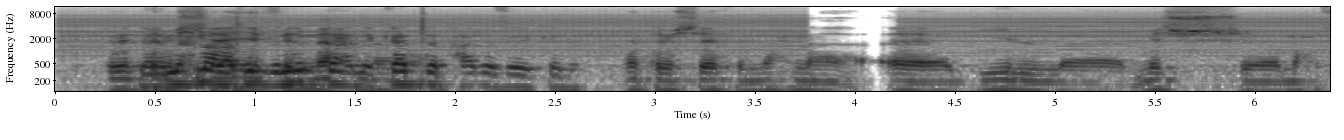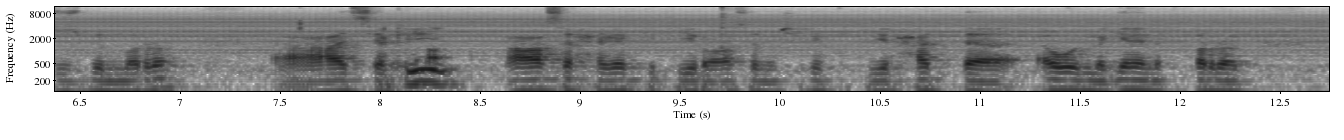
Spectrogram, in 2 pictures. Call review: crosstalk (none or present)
present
